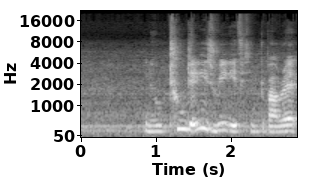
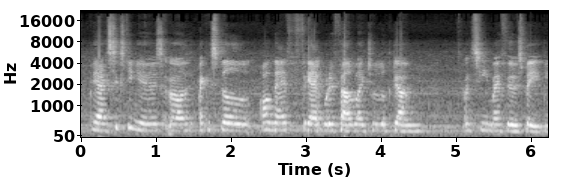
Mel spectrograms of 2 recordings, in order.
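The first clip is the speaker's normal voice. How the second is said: ordinary talk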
